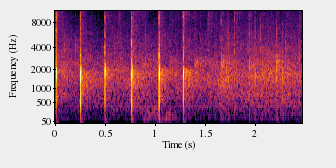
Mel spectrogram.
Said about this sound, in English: Someone said, I wanted to clap for that. You can clap for that.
